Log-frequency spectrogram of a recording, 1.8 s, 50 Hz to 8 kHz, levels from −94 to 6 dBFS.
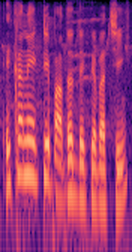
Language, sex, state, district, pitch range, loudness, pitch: Bengali, male, West Bengal, Alipurduar, 140-220 Hz, -15 LUFS, 160 Hz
